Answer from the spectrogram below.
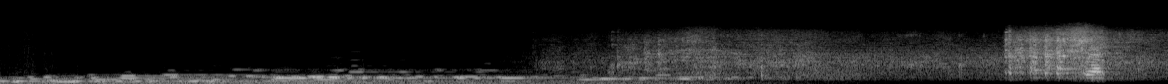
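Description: A Ford Fiesta's engine hums and rumbles steadily at an industrial parking lot in Högsbo outside Gothenburg, Sweden, then gives way to a louder, hissing wash of outdoor noise, like a vehicle moving or wind and traffic.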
